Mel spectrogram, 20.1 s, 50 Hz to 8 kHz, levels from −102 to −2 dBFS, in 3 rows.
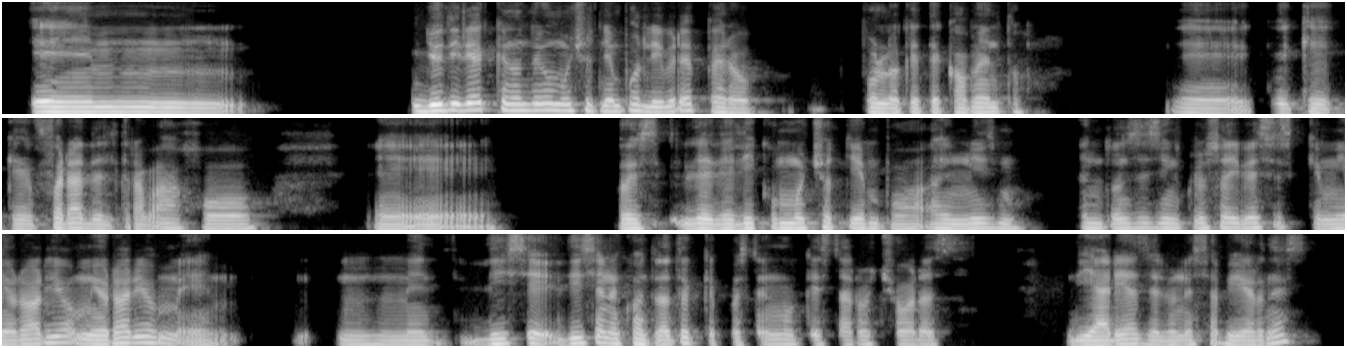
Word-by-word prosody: Em, 125 -3 +5 0.9
yo 145 +2 +8
diría 175 +2 +4
que 175 -1 0
no 165 - +4
tengo 165 +1 +3
mucho 160 -1 +1
tiempo 145 +2 +1
libre, 135 +3 +2
pero, 110 -8 -2 0.4
por 120 - +2
lo 110 -1 +3
que - - -2
te 110 - -2
comento, 120 0 -1 0.7
eh, 110 -3 -2
que 110 -1 -4
que 105 -1 -3
que 110 -1 -3
fuera 125 +1 +1
del 110 -4 -3
trabajo, 115 0 -3 0.5
eh, 105 -2 -2 0.6
pues, 115 0 0
le 120 +1 +3
dedico 120 +2 +1
mucho 125 +1 +2
tiempo 120 -3 -2
al 115 -1 +2
mismo. 115 0 -1 0.2
Entonces, 120 +1 -2
incluso 125 +2 -1
hay 125 - +1
veces 130 +2 -2
que 125 - -10
mi 110 0 +1
horario 130 +8 +1
mi 120 -2 +3
horario 150 +5 +3
me, 135 -4 -2 0.6
mm, 115 - -5 0.3
me 110 -1 -3
dice 130 +4 0
dice 140 +6 0
en 145 - +3
el 130 - 0
contrato 125 +3 +1
que, - - -9
pues, 105 - -8
tengo 120 -1 -3
que - - -5
estar 110 -2 -7
8 115 0 -5
horas 110 -1 -6 0.5
diarias, 110 +3 +3
de 105 - 0
lunes 110 +1 -2
a - - -1
viernes, 150 - -1
120 Hz, 175 wpm, -22 LUFS, 110-130 Hz, 0.9 s, yo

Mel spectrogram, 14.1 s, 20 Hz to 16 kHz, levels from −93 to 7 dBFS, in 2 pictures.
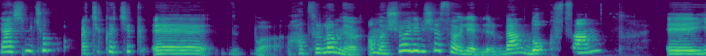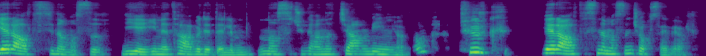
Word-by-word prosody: Yani, 325 +1 +3
şimdi 385 +3 -3
çok 415 +3 -4 0.2
açık 270 +10 -6
açık, 335 +2 -5
eee, 210 0 +1 0.2
d - - -19 0.2
bu - - -9 0.2
hatırlamıyorum 235 - -1
ama 245 -4 -2
şöyle 390 - +4
bir 350 - 0
şey 405 +3 -2
söyleyebilirim. 180 - -2
Ben 250 -3 +2
90, 270 - +1 0.7
eee, 205 - +1
yeraltı 200 -2 +5
sineması 155 -3 -8
diye 185 -1 +2
yine 160 0 -3
tabir 165 -2 -2
edelim. 145 0 -5
Nasıl, 175 0 -7
çünkü 180 -1 -10
anlatacağımı 170 +1 -4
bilmiyorum. 160 - -6 0.3
Türk 290 -2 +3 0.4
yeraltı 205 -6 +6
sinemasını 210 -1 -3
çok 175 -4 -5
seviyorum, 135 -6 -11
205 Hz, 135 wpm, -22 LUFS, 170-265 Hz, 0.7 s, yeraltı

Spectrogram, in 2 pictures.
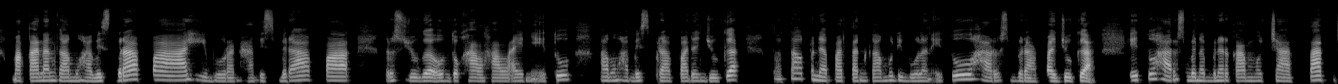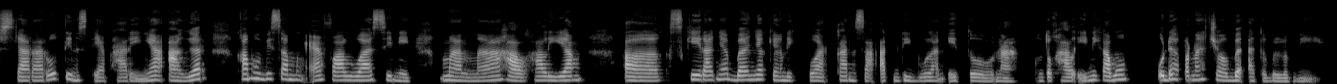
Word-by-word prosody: makanan 170 +2 +4
kamu 165 -2 0
habis 160 -1 -2
berapa, 205 0 +5
hiburan 155 -7 -6
habis 155 +1 -6
berapa, 185 +1 +3 0.3
terus 175 +2 -4
juga 165 -1 +2
untuk 160 +1 -2
hal-hal 155 -1 0
lainnya 160 0 -4
itu 215 +2 -2 0.2
kamu 180 +1 -3
habis 170 0 -5
berapa, 160 -1 -1
dan 160 0 -4
juga 155 +7 +2 0.4
total 125 - -3
pendapatan 170 -5 -1
kamu 165 +3 -4
di 185 - -4
bulan 160 0 -5
itu 230 +3 +1
harus 165 -2 -2
berapa 160 -1 0
juga. 160 +2 +4 0.3
Itu 205 +6 0
harus 230 - +1
bener-bener 175 -1 -2
kamu 165 +1 -1
catat 175 +5 +2
secara 180 -2 +1
rutin 240 -1 -1
setiap 185 -4 -4
harinya, 85 - 0
agar 180 +7 +4 0.3
kamu 245 +3 +2
bisa 255 -1 +1
mengevaluasi, 195 -2 +1
nih. 165 -4 -4 0.2
Mana 180 -1 +1
hal-hal 185 -1 +2
yang, 190 +1 +2 0.5
eee, 175 -2 +4
sekiranya 225 +2 +1
banyak 210 +2 +1
yang 195 -2 -2
dikeluarkan 175 +1 -3
saat - - 0
di 170 0 -5
bulan 175 +2 -5
itu. 160 -2 -4
Nah, 145 -2 0 0.2
untuk 165 +1 -3
hal 165 0 +2
ini 200 +3 -3
kamu 210 +5 +2 0.2
sudah 230 +3 +3
pernah 210 +2 0
coba 195 -4 +2
atau 175 -3 -5
belum, 150 -1 -4
nih? 145 -2 -11
175 Hz, 145 wpm, -26 LUFS, 165-200 Hz, 0.5 s, berapa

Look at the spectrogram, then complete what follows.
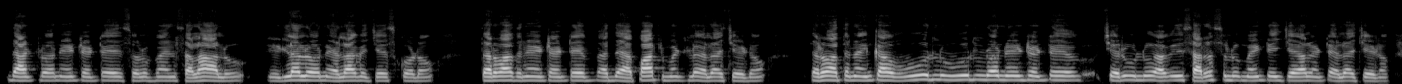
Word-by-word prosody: దాంట్లో 180 0 +2
నేంటంటే 180 0 -5 0.2
సులభమైన 175 0 -4
సలహాలు, 170 +1 +2 0.4
ఇళ్లలోనే 190 0 +3
ఎలాగ 180 +1 +2 0.2
చేసుకోవడం, 170 -1 -5 0.6
తర్వాత 185 +1 +5
నేంటంటే 180 0 -2 0.2
పెద్ద 175 +1 -2 0.2
అపార్ట్మెంట్‌లో 185 -1 +1
ఎలా 175 0 -1
చేయడం, 165 +1 -3 0.5
తర్వాత 190 +2 +4
నింకా 190 +2 +2 0.3
ఊర్లు 220 -1 +2 0.2
ఊర్లోనే 210 -1 +2
ఏంటంటే 200 0 -1 0.5
చెరువులు 195 +2 +1
అవి 195 +3 +1
సరస్సులు 195 +3 +1
మెయింటైన్ 185 0 -2
చేయాలంటే 180 0 +1
ఎలా 175 -1 0
చేయడం, 160 0 -3
180 Hz, 105 wpm, -21 LUFS, 175-195 Hz, 0.6 s, తర్వాత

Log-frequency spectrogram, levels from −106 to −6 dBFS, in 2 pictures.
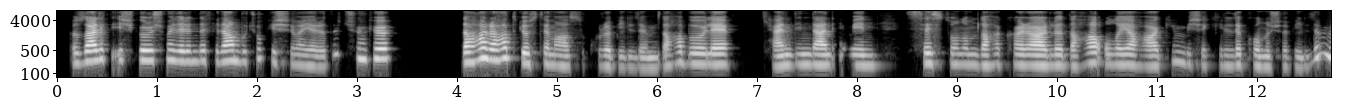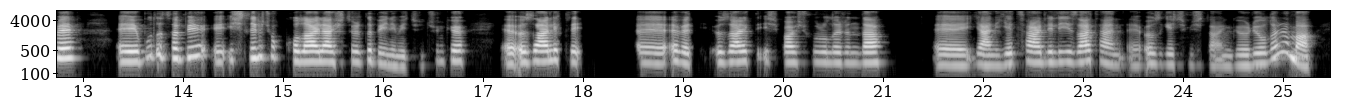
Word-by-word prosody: özellikle 240 +5 +5
iş 255 - -11
görüşmelerinde 250 -1 -1
falan 240 +1 +1
bu 235 - -12
çok 280 +5 -16
işime 200 -5 -11
yaradı 170 - -9
çünkü 280 -3 +1 0.7
daha 225 +7 +5
rahat 295 +3 +2
göz 210 0 -1
teması 180 -4 -9
kurabildim. 160 -3 -10
Daha, 225 0 -7
böyle, 200 -1 +1 0.3
kendinden 190 +2 -1 0.2
emin, 180 -1 -9 0.2
ses 210 0 -6
tonum 195 -2 -12
daha 190 +2 -5
kararlı, 185 -1 +1
daha 200 +6 -1
olaya 190 -1 -4
hâkim 175 +6 -6
bir 200 - -18
şekilde 180 0 -12
konuşabildim 165 - -9
ve, 295 0 +8 0.4
eee, 235 0 +6
bu 335 - -8
da 365 -5 -1
tabii, 310 +3 +2
e, 230 - -4
işleri 295 +5 -1
çok 320 0 -10
kolaylaştırdı 235 0 +5
benim 185 -4 -6
için. 165 +1 -14
Çünkü, 245 +4 -3 0.4
eee, 205 - +3
özellikle 245 - +4 0.6
eee, 210 -1 -1
evet, 220 -4 -1 0.2
özellikle 230 +1 +1
iş 235 - -19
başvurularında, 220 -1 -1 0.5
eee, 185 -1 -1
yani, 185 -1 -1
yeterliliği 230 +2 -1
zaten, 230 -4 0
eee, 180 - -16
öz 205 -1 -8
geçmişten 190 -3 -14
görüyorlar 205 - -4
ama, 445 - +3
215 Hz, 130 wpm, -25 LUFS, 185-240 Hz, 0.7 s, ve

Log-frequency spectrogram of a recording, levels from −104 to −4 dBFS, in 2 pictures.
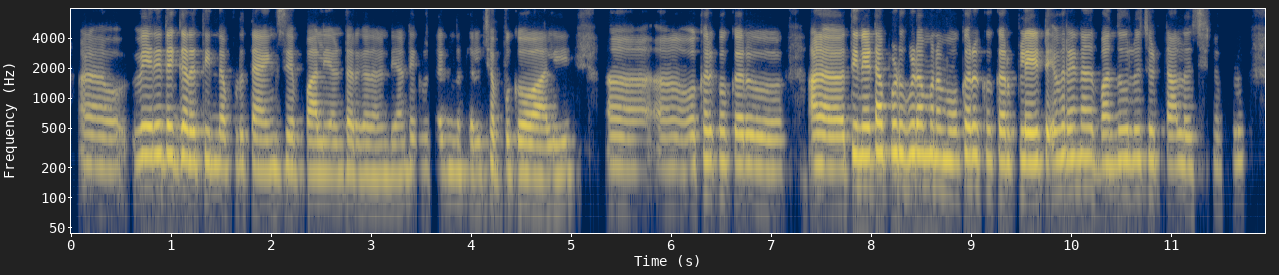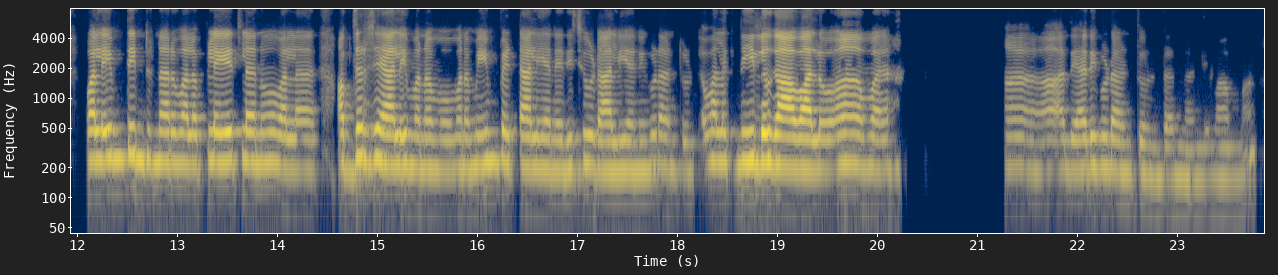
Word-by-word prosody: ఆహ్, 205 -2 -5 0.3
వేరే 265 +1 +4
దగ్గర 255 -2 +4
తిన్నప్పుడు 210 -2 -5
థాంక్స్ 195 0 -3
చెప్పాలంటారు 180 -2 -3
గదండీ. 175 0 -8
అంటే, 195 +2 -9
కృతజ్ఞతలు 185 -2 -10
చెప్పుకోవాలి. 180 -4 -1 0.5
ఆహ్, 195 -1 -5 0.2
ఆహ్, 200 0 -7
ఒకరికొకరు 220 -1 -2 0.6
ఆహ్, 205 -1 +4
తినేటప్పుడు 275 +1 +5
కూడా 275 0 +5
మనం 250 -2 0
ఒకరికొకరు 240 -2 0
ప్లేట్ 230 -1 +4
ఎవరైనా 255 +1 0 0.2
బంధువులు 235 +2 -2
చుట్టాలొచ్చినప్పుడు 215 -1 -7 0.4
వాళ్ళు 235 0 +6
ఏం 245 - 0
తింటున్నారు, 230 -3 0
వాళ్ళ 215 0 +1
ప్లేట్లను 230 -1 +2
వాళ్ళ 195 -1 -1 0.5
అబ్జర్వ్ 230 +3 +1
చేయాలి 210 -2 +5
మనము. 195 -1 -4
మనం 195 0 -5
ఏం 230 - -1
పెట్టాలి 205 -2 -1
అనేది 190 +1 -5
చూడాలని 185 -2 -2
కూడా 210 -1 -5
అంటుంటారు. 185 +2 -12
వాళ్ళకి 225 -1 -3
నీళ్ళు 225 -1 +7
కావాలో 195 -1 +7 0.2
ఆహ్, 215 -1 +2
మన 190 -1 -3 1.3
ఆ! - - -7 0.4
ఆ! - - -5 0.3
అది 200 +1 -2
కూడా 200 -1 -3
అంటూ 180 0 -13
ఉంటుందండి 160 -1 -13
మా 160 - -13
అమ్మ. 160 +10 -18
210 Hz, 130 wpm, -21 LUFS, 190-230 Hz, 1.3 s, నీళ్ళు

